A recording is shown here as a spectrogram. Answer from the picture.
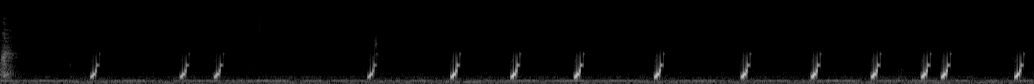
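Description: Phone notification pings: short blips that rise in pitch, about one a second, coming faster near the end. Each is a new 'liked your photo' alert.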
